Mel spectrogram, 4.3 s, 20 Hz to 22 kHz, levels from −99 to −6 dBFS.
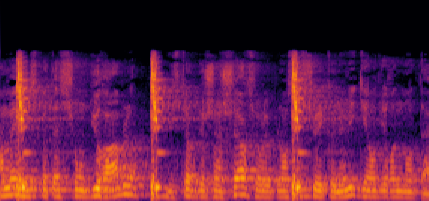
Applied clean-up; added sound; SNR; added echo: none; Guitar; -1 dB; reverberation time 0.9 s.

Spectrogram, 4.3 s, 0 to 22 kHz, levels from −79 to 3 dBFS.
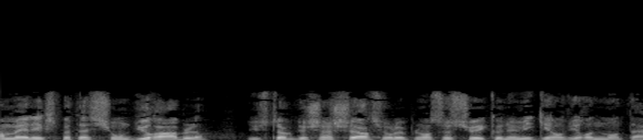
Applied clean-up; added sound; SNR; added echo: none; none; none; none.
